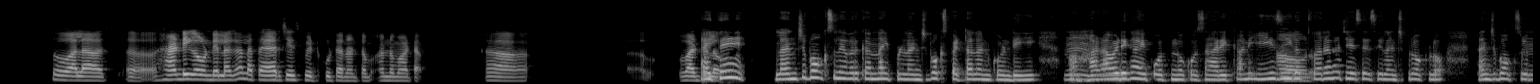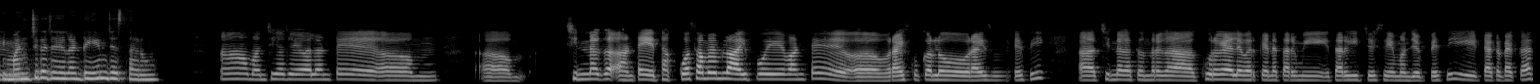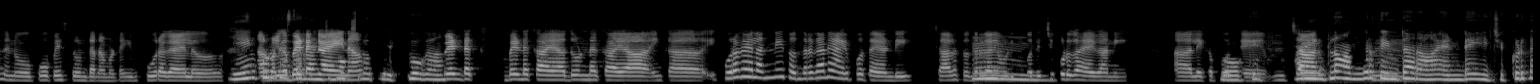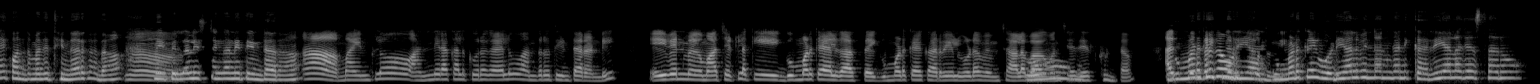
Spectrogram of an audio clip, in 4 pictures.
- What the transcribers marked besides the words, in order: in English: "సో"; in English: "హ్యాండీ‌గా"; tapping; in English: "లంచ్ బాక్స్‌లో"; in English: "లంచ్ బాక్స్"; in English: "ఈజీగా"; in English: "లంచ్"; in English: "లంచ్ బాక్స్‌లోకి"; in English: "రైస్ కుక్కర్‌లో రైస్"; in English: "నార్మల్‌గా"; in English: "లంచ్ బాక్స్‌లోకి"; in English: "ఈవెన్"; in English: "కర్రీ"
- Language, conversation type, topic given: Telugu, podcast, వంటలో సహాయం చేయడానికి కుటుంబ సభ్యులు ఎలా భాగస్వామ్యం అవుతారు?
